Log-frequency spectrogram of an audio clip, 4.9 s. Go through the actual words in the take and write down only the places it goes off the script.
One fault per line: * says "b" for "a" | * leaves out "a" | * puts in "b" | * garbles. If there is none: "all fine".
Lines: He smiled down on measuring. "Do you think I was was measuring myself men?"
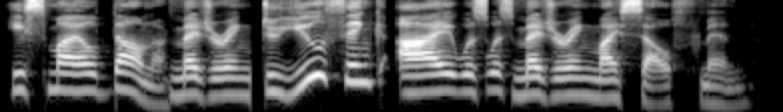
all fine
